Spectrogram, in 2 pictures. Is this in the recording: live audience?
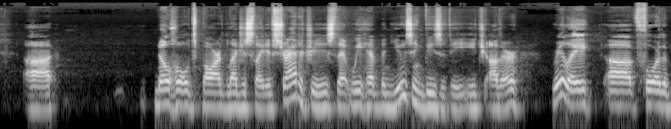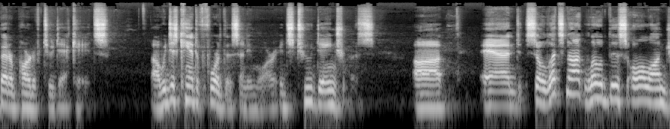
no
